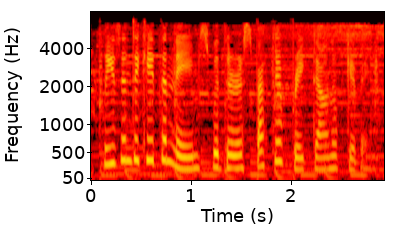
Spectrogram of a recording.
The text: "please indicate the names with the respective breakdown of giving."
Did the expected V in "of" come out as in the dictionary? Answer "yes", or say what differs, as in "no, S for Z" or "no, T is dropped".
yes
